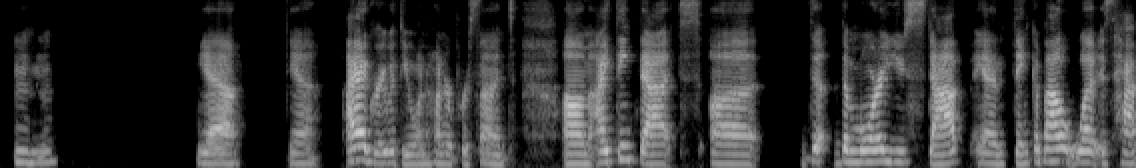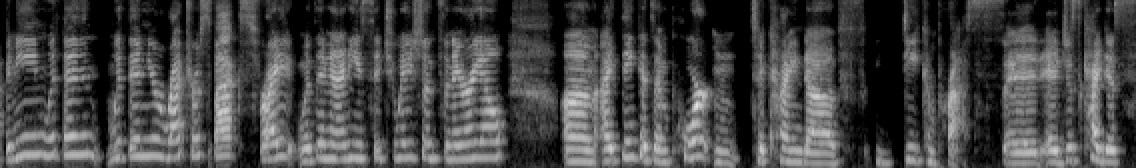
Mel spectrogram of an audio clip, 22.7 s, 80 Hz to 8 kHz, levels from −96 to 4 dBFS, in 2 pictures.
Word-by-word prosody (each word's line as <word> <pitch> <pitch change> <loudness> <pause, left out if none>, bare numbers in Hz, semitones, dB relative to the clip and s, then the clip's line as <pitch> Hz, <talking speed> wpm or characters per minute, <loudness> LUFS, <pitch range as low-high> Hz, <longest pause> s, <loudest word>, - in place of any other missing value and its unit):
Mhm. 195 +1 -12 1.4
Yeah. 85 -1 -1 0.5
Yeah. 85 0 -10 0.3
I 235 - +7
agree 185 -5 -2
with 185 -1 -9
you 160 0 -9
100%. 165 -1 -10 0.5
Um, 170 0 +3
I 190 0 +2
think 245 +4 -8
that's 165 0 -1
uh, 165 -1 -2 0.5
the 445 - -4
the 200 +4 -3
more 200 +1 0
you 200 -2 -5
stop 165 -4 +2
and 170 -1 -5
think 175 +3 -7
about 210 +1 +2
what 195 -1 -1
is 180 - -10
happening 280 - -2
within 320 0 -2
within 280 +2 -3
your 300 -1 -2
retrospect's, 275 - +2
right, 270 +4 +4
within 250 +4 -2
any 250 +1 +2
situation 265 0 -6
scenario, 270 +3 +1 0.6
um, 210 -2 +6
I 215 0 +4
think 280 0 -3
it's 230 - 0
important 205 - +4
to 420 - 0
kind 200 - -1
of 175 -1 +4 0.6
decompress. 215 -5 -4 0.3
It 180 0 0
it 195 -1 +2
just 225 +1 -3
kind 225 -4 +5
of, 205 - +5
s - - -5
210 Hz, 125 wpm, -26 LUFS, 175-260 Hz, 1.4 s, I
